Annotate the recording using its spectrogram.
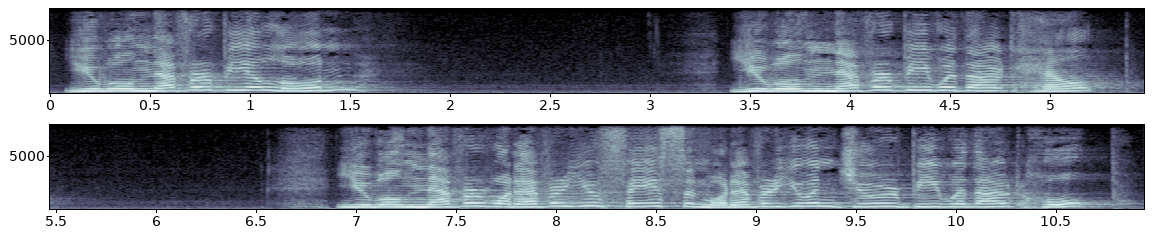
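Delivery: preacher building to a passionate climax; building preaching. Real, not acted. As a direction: proclaim it to the congregation with rising force.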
